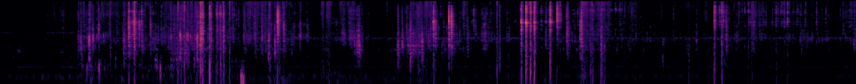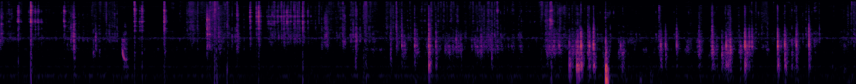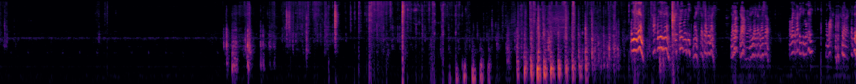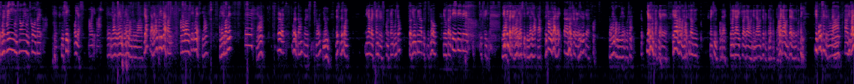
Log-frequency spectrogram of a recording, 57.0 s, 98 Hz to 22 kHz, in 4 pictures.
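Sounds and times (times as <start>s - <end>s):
small metal parts clinking: 6.6s - 10.6s, 11.9s - 23.9s.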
